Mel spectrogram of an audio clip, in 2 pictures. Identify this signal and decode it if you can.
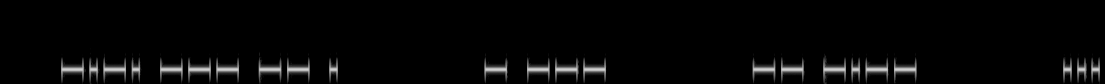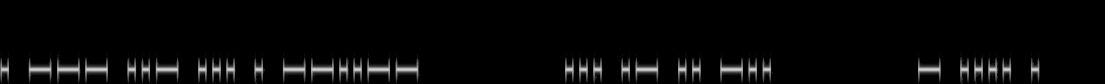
Morse code, heard as a keyed tone, about 17 wpm, 700 Hz. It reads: COME TO MY HOUSE, SAID THE
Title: 3x Word-Spacing - Sentences from Top 400 Words - 17wpm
